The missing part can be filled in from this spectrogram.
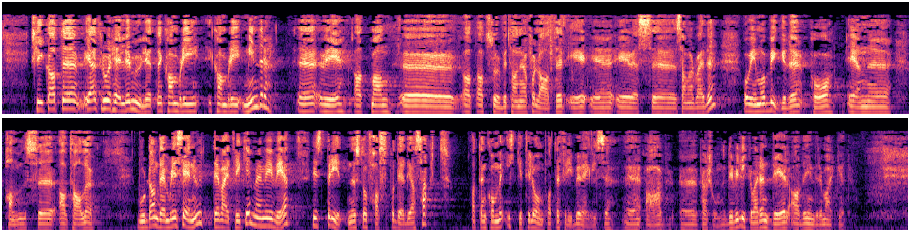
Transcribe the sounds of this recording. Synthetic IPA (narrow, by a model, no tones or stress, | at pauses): ʂɭiːkɑt̪jæɪt̪ʰɾuːɾɦɛlːəɾmʉːlɪheːt̪ənəkʰɑnbliːkʰɑnbliːmɪnd̪ɾə | ʋɛɑt̪mɑn | ɑt̪ɑt̪st̪uːɾbɾɪt̪ʰɑnɪɑfɔɭɑːt̪əɾ | eʉɛssɑmɑɾbæɪd̪əɔʋɪmɔbʏɡːəd̪ɛpʰɔɛn | hɑnd̪l̩sɑ̰ːʋt̪ʰɑːlə | ʋʊɖɑnd̪ɛnblɪseːənəʉːt̪̚d̪ɛʋæɪt̪ʋɪɪkːəmɛnʋɪʋeːt̪ʋɪsbɾiːt̪ənəst̪oːɾfɑst̪̚pʰɔd̪ɛd̪ɪhɑɾʂɑkt̪ | ɑt̪̚d̪ɛnkʰɔmːəɾʔɪkːət̪ʰɪlɔɔmfɑt̪ːəfɾiːbəʋeːɡəlsəɑʋpʰæʂuːnəɖɛʋɪlɪkːəʋæːɾəɛnd̪eːlʔɑ̰ʋd̪ɛɪnd̪ɾəmɑɾkəd̪ə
